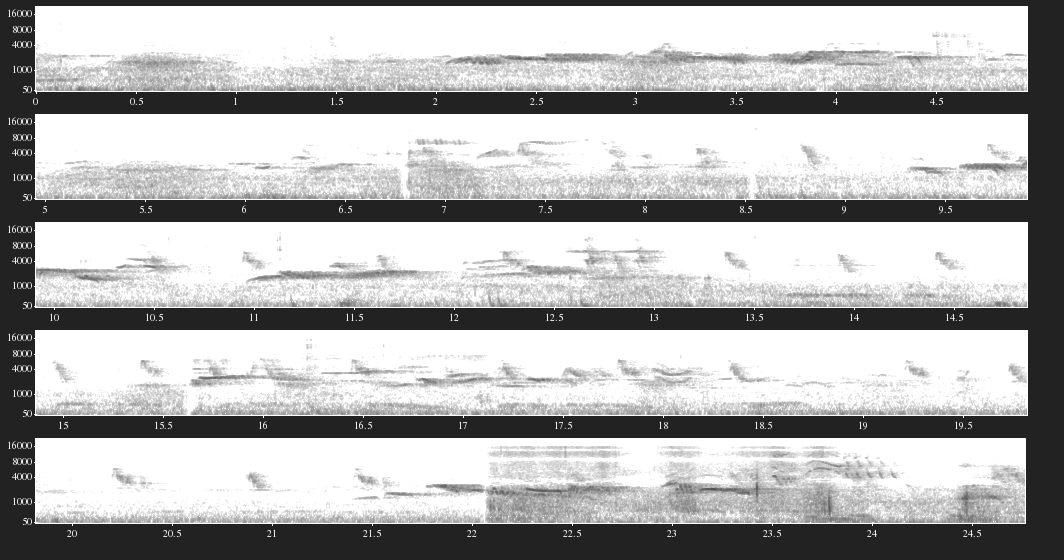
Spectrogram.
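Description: Faint birdsong: small birds chirping and twittering in scattered bursts, with a short louder patch of noise near the end.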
